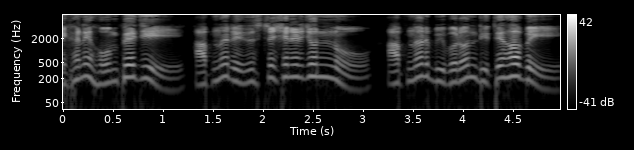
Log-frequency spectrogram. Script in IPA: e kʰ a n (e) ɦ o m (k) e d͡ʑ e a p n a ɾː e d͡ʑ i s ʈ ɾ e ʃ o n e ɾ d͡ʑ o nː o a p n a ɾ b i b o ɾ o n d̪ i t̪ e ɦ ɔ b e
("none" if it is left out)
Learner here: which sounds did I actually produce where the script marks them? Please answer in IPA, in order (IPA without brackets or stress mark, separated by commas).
e, p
